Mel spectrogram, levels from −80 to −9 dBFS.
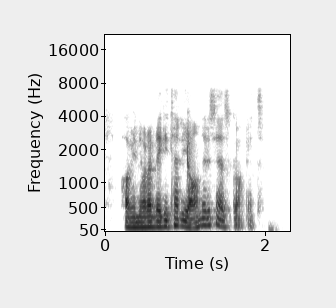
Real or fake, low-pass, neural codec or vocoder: fake; 7.2 kHz; codec, 16 kHz, 6 kbps, DAC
